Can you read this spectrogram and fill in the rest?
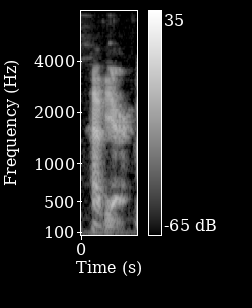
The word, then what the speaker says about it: Xavier: I used to go to places like Granada or Cozumel, and they would pronounce my name. Xavier.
